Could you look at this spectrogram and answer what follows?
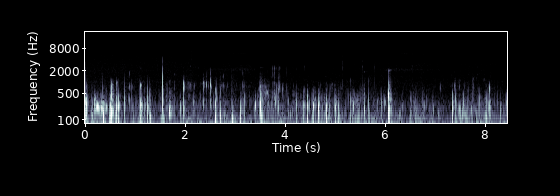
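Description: Low, irregular gurgling and rumbling from the belly throughout: stomach growling, the ordinary sound of gas and fluid moving through the gut.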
